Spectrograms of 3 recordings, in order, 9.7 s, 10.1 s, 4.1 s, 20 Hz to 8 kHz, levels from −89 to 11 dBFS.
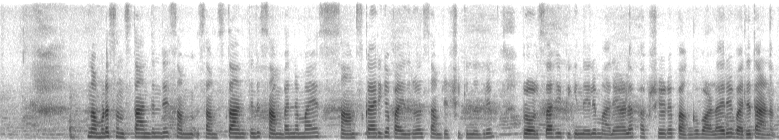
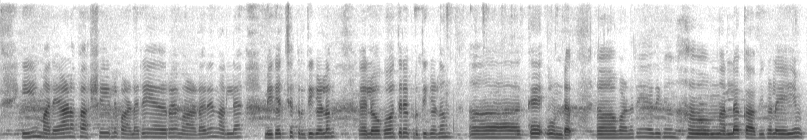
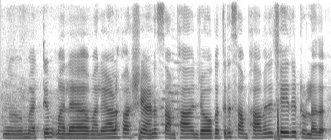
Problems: background sounds at intervals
